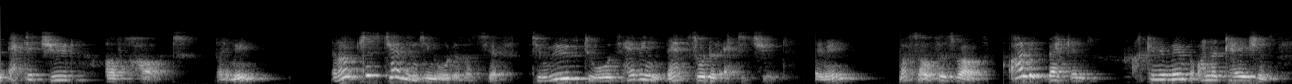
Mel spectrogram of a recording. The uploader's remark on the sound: This message was preached about seven years ago when our church met in the chapel.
